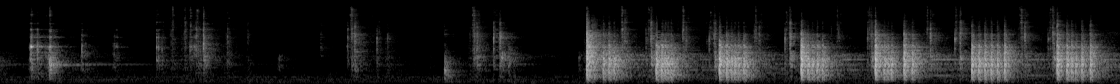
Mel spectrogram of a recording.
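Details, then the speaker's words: Single-crown suspension fork crown-steerer (CSU), stanchion being pressed out with a threaded die: repeated creaking squawks about one a second, growing louder; normal stick-slip, typical of an ideal ~0.1 mm interference fit. "you can hear that kind of stick slip sound, and that to me, from my measurements I've taken over the years, is usually characteristic of like an interference fit of around 0.1 millimeters, which I would say is a pretty ideal interference."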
